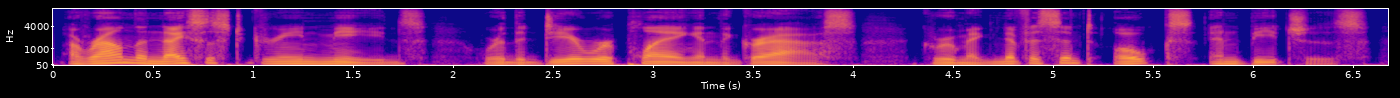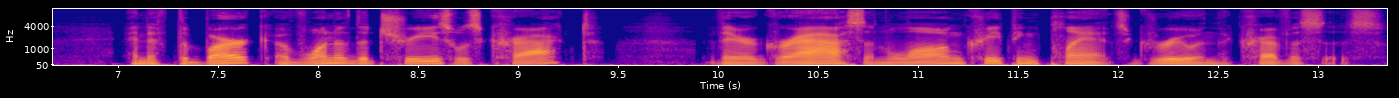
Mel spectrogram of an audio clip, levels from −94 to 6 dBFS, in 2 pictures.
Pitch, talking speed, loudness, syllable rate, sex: 110 Hz, 175 wpm, -23 LUFS, 4.6 syllables/s, male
